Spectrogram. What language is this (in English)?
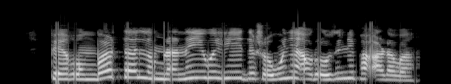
Pashto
